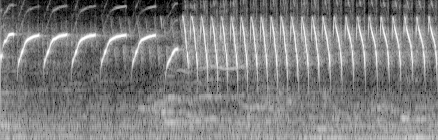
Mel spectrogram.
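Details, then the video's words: Canary song for tutoring silent canaries: five rising whistled notes evenly spaced, followed by a long fast rolling trill of clipped, bright notes. "MASTERAN KENARI GACOR !! Bahan isian kenari macet bunyi"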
